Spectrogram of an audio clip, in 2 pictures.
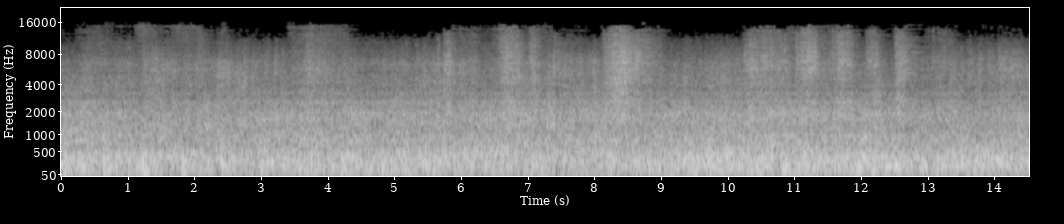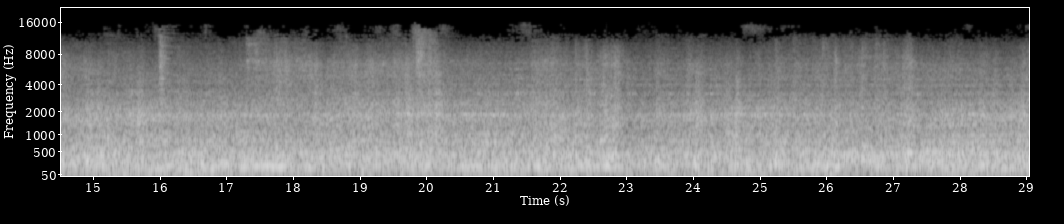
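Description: Freight train tank cars rolling past close by: a steady, loud rumble of steel wheels on rail, broken by scattered sharp clacks.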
